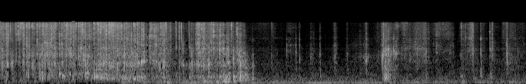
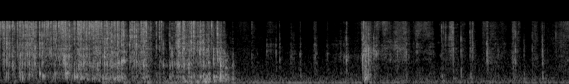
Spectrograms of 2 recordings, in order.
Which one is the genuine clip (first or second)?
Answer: second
